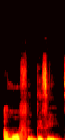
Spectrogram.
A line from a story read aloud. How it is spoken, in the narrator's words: said Diana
